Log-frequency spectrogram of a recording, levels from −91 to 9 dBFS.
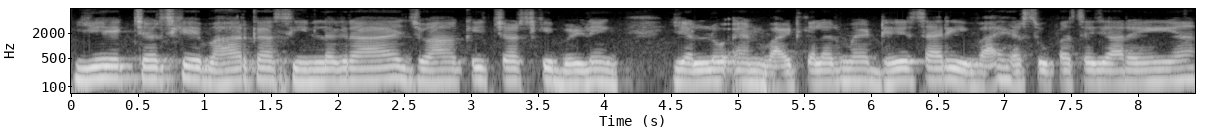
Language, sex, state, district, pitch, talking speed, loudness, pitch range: Hindi, male, Uttar Pradesh, Lucknow, 135 Hz, 200 wpm, -13 LUFS, 125-145 Hz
